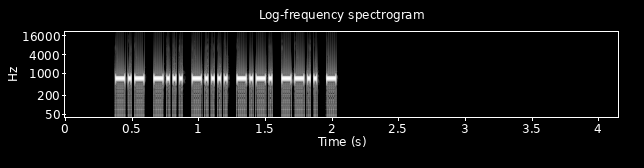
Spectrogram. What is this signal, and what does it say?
Morse code, heard as a keyed tone, about 51 wpm, 700 Hz. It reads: KB6CZT
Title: USA Call Signs - 6 Characters - 50wpm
